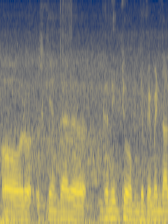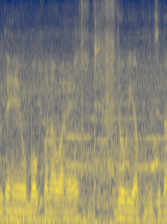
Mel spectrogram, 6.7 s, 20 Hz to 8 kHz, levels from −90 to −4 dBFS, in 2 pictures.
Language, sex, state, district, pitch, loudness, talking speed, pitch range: Hindi, male, Maharashtra, Mumbai Suburban, 105 Hz, -15 LUFS, 145 wpm, 100-105 Hz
